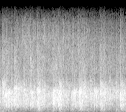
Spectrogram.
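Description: A church congregation claps in sustained, dense applause throughout, close and steady with rhythmic swells, during a lively worship service.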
